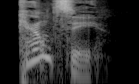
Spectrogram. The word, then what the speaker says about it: Kountze: Oh, the town is Kuntsi. – How do you spell that? – I'm being generous with this pronunciation. K-O-U-N-T-Z-E. Kuntsi.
